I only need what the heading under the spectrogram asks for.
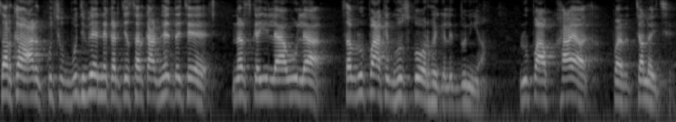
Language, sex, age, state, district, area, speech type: Maithili, female, 45-60, Bihar, Begusarai, urban, spontaneous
